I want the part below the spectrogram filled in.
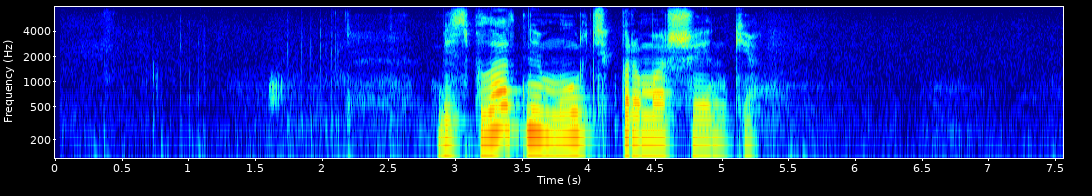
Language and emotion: Russian, sad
